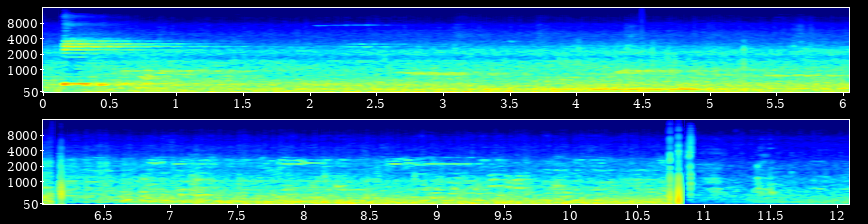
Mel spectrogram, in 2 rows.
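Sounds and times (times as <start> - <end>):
car horn toot: 0.0 - 1.5
echoing engine noise: 0.0 - 12.0.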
